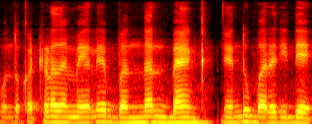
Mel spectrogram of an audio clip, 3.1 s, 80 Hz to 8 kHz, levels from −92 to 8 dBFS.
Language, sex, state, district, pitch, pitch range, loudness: Kannada, male, Karnataka, Bangalore, 125 Hz, 125-130 Hz, -18 LUFS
